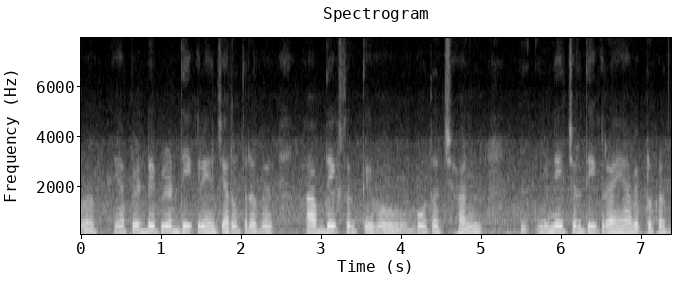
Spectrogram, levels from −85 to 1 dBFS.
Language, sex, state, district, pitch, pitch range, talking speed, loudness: Hindi, female, Haryana, Rohtak, 215 Hz, 205-220 Hz, 160 wpm, -17 LUFS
